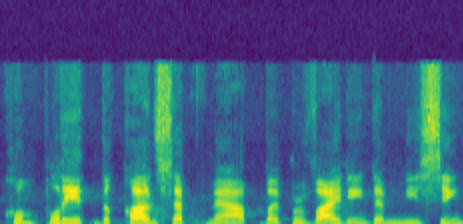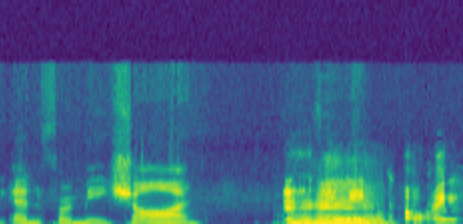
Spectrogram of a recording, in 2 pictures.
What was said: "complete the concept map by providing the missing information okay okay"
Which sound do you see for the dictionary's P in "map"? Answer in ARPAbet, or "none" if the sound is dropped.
P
